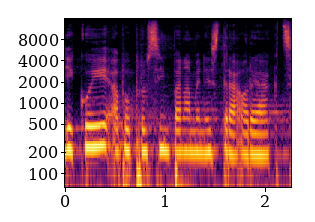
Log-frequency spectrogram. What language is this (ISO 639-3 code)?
ces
